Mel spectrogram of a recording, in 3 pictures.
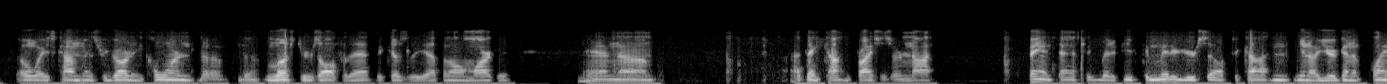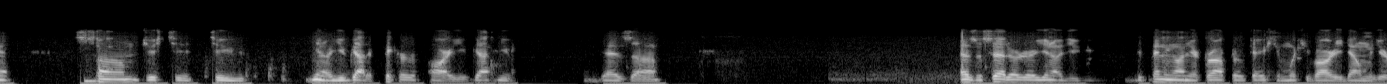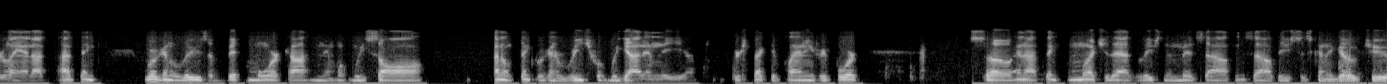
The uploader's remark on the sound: Monthly Conference Call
